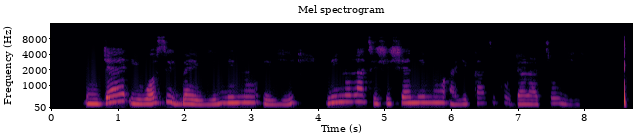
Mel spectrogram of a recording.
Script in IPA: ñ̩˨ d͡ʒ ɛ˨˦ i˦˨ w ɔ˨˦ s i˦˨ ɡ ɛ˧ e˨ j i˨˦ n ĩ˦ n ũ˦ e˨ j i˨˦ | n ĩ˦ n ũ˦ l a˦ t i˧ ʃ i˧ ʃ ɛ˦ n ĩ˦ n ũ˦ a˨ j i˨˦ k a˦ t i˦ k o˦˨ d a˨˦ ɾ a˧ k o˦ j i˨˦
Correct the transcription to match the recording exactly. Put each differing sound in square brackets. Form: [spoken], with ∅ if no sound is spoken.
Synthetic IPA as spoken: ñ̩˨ d͡ʒ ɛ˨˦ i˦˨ w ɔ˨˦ s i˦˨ [ɡ͡b] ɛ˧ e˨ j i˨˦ n ĩ˦ n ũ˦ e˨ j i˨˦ | n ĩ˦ n ũ˦ l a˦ t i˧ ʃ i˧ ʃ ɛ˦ n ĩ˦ n ũ˦ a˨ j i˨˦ k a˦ t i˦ k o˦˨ d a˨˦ ɾ a˧ [t] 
